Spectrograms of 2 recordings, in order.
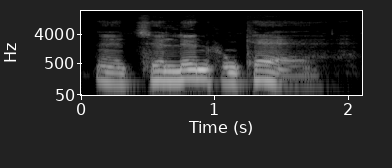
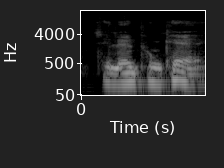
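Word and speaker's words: Seelenfunke: 영혼의 불꽃에 젤렌케 예 젤렌케 이렇게 이제 발음을 하는데 영혼의 불꽃 이게 이제 신성이 자기 흔적을 사람의 영혼 안에 남겨 놓으신 겁니다.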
